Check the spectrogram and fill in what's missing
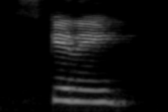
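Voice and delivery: high, loud mocking jeer. A narrator's reading. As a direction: fling the word like a playground taunt. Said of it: "he jeered".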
